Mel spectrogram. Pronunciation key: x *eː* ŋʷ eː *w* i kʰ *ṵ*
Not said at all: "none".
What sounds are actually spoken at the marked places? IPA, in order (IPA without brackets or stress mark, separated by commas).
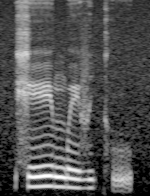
eː, v, ṵ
